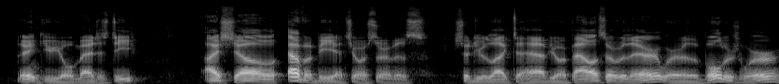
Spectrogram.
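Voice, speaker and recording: Putting on a character voice, a man drops to a very deep, low pitch. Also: moderate pace. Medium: read story.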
